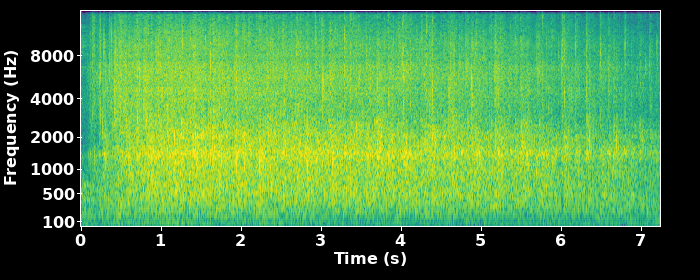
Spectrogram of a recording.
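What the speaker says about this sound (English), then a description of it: "All the graduates deserve a bigger round of applause." A large audience at a university graduation ceremony applauds the graduates, producing a long, sustained wash of dense clapping at an even level from a crowd heard at some distance in a big hall.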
